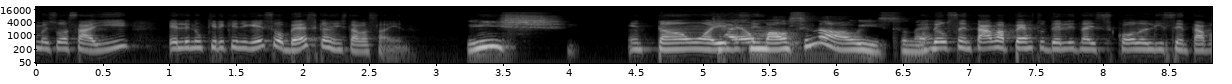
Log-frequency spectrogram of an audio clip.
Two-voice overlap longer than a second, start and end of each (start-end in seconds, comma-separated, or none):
none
